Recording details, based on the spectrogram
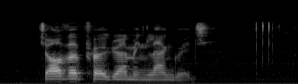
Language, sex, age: English, male, 19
